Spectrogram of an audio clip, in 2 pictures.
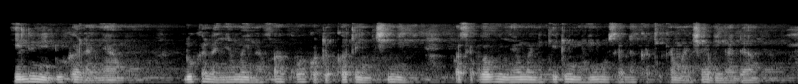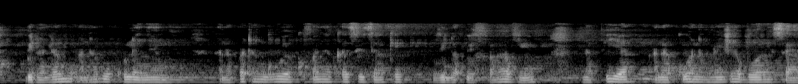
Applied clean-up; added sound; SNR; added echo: none; none; none; reverberation time 2.0 s.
